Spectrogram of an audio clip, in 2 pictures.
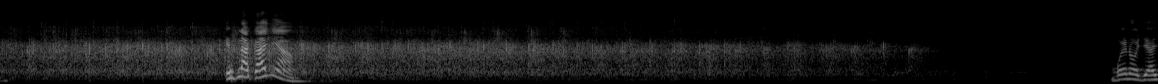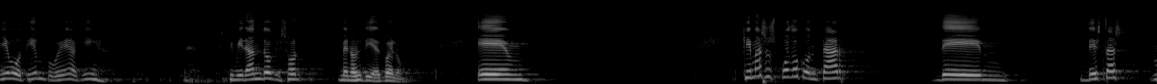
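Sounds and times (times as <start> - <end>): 
audience applauding: 0.0 - 9.6
speech: 2.2 - 3.2, 11.2 - 12.8, 13.8 - 15.8, 16.4 - 17.0, 19.0 - 20.2, 20.9 - 21.8, 22.4 - 23.1.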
